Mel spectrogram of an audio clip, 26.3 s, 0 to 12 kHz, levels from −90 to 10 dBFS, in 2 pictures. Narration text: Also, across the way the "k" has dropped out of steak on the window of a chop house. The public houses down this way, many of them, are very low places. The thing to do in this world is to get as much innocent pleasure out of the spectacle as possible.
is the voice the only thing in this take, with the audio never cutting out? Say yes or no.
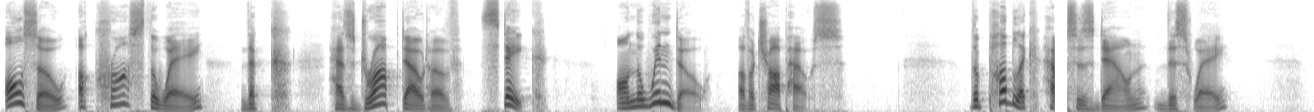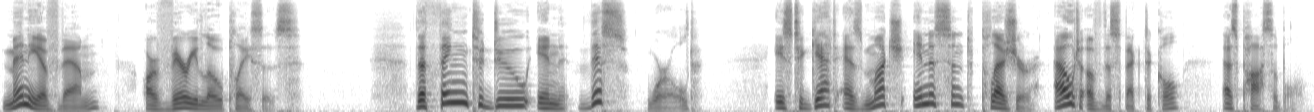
no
